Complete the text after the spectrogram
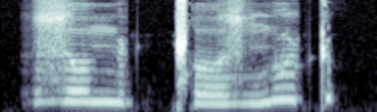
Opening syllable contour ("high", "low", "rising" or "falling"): low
